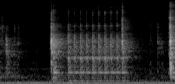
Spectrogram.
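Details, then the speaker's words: Wheel Horse garden tractor with Kohler engine shut off, electric fuel pump still powered: quick crisp ticking about sixteen per second in bursts; normal fuel pump clicking. "and if I turn it off, you'll hear the pump."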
